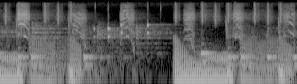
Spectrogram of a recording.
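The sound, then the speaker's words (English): Several short, high-pitched squeaks chirp in quick, irregular bursts over a steady low hum, each sharp and thin like rubber soles squeaking on a slick floor. “shoes started to squeak.”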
